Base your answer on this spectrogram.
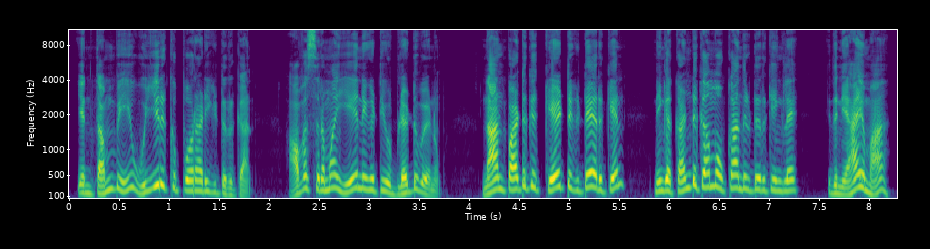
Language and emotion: Tamil, angry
